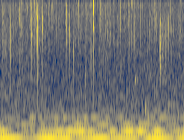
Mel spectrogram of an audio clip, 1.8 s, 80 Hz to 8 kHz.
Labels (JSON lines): {"label": "biophony, midshipman", "recorder": "SoundTrap 500"}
